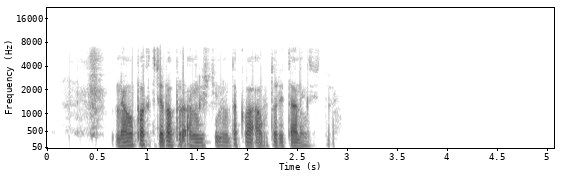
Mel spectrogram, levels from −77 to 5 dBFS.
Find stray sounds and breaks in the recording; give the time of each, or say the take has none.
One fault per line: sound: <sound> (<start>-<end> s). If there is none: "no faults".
no faults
